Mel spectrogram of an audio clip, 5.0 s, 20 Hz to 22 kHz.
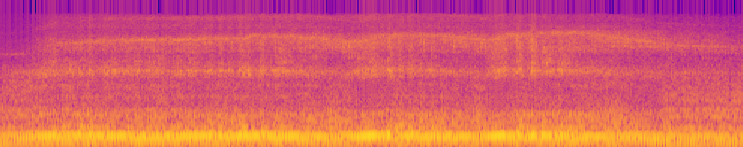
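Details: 7.3 PowerStroke diesel floored, blowing blue smoke: loud roar with uneven, stumbling beat instead of a clean pull, misfire under acceleration; cause suspected, not confirmed.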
